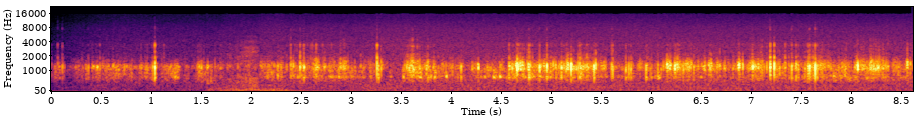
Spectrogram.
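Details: Rice weevil larvae gnawing inside grains of soft wheat and rice, taken with a high-sensitivity recorder: dense crackling scrapes and clicks in a steady band, building through the clip into a continuous busy chatter of tiny bites.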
